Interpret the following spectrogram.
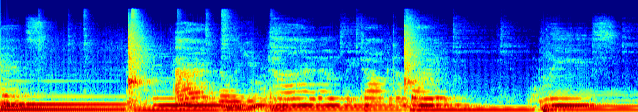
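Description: A blues and soul band playing live: electric bass, electric guitar and drum kit. Sharp drum hits land about a second in, around four seconds, and just before the end.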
